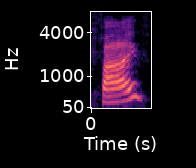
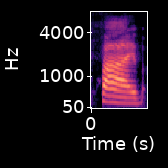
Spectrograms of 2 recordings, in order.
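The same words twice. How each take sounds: First: FIVE with a rising, disbelieving question tune; incredulous FIVE, lifting at the end. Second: FIVE said loud with falling certainty; loud, matter-of-fact FIVE; firm statement of FIVE. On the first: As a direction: echo FIVE back as a surprised question. Retelling her surprised echo. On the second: Retelling staff's answer to her. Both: Retold or imitated.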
